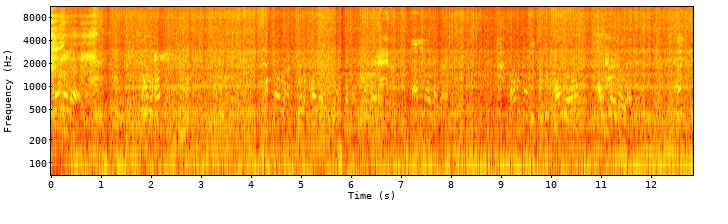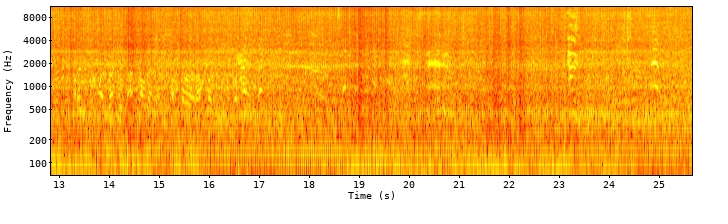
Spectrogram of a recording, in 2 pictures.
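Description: Motor-vehicle engines running steadily, with a thin steady whine above the rumble, and voices shouting and calling over them throughout.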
